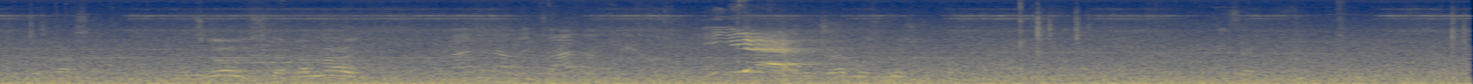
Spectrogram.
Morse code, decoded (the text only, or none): none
